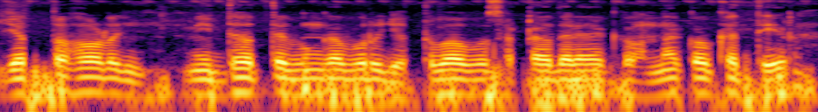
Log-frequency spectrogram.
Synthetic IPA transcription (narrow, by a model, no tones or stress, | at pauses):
d͡ʒɔt̪ɔɦɔɽmid̪ʱɔt̪ebuŋɡabɔɾud͡ʒɔt̪ɔbabɔsaʈad̪aɽajakaɔnakɔkʰət̪iɾ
